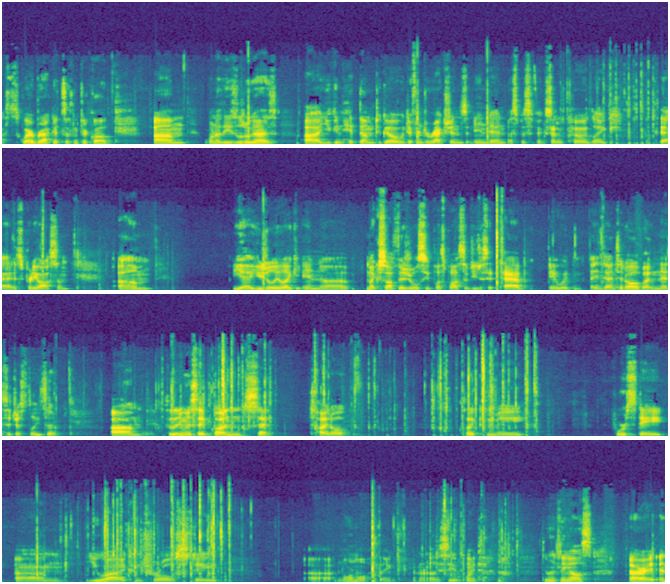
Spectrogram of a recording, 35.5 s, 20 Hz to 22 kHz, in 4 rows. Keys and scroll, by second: 7.8 super+], 7.9 super+], 8.1 super+[, 8.1 super+], 8.4 super+[, 9.0 super+[, 15.4 Tab, 16.2 super+Tab, 16.7 super+z, 18.9-25.2 typing, 21.9 Tab, 27.4-29.9 typing, 31.9-32.6 typing.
